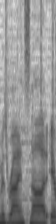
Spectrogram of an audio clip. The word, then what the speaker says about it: Snaadt: what's going on guys my name is Ryan snod it rhymes with a lot and you're listening and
